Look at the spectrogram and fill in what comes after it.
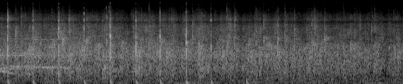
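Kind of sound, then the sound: crowd, applause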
